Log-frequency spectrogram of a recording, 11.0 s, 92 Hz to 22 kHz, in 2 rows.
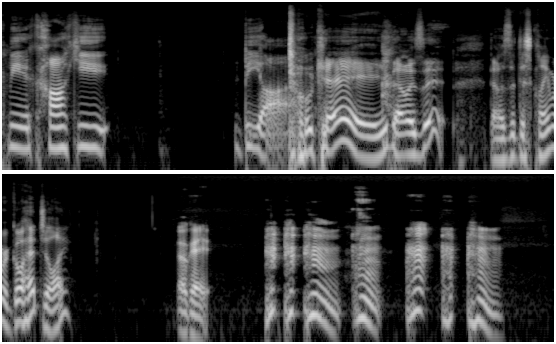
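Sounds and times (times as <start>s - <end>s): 
speech: 0.0s - 1.1s, 2.3s - 6.3s, 7.2s - 10.6s
person clearing throat: 8.2s - 10.6s.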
